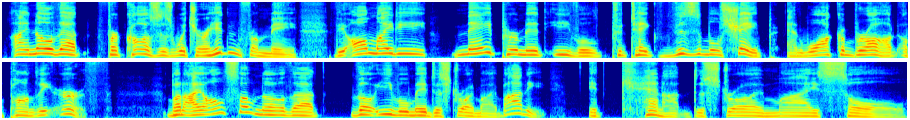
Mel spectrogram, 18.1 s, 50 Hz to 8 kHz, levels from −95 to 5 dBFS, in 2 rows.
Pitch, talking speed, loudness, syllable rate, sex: 155 Hz, 135 wpm, -20 LUFS, 3.9 syllables/s, male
